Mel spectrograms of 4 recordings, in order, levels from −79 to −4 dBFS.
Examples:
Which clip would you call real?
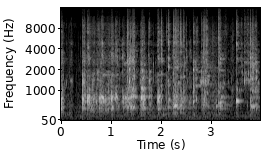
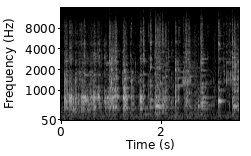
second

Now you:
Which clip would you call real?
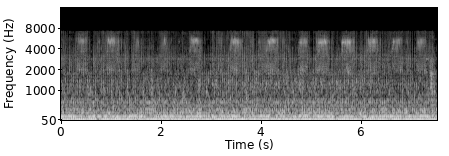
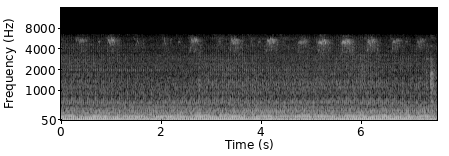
second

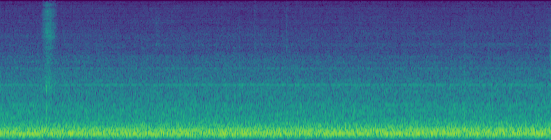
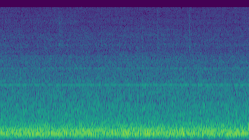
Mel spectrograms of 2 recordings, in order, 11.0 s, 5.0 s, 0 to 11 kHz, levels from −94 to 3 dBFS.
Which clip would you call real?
second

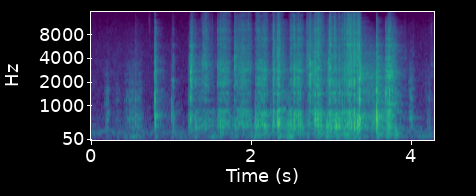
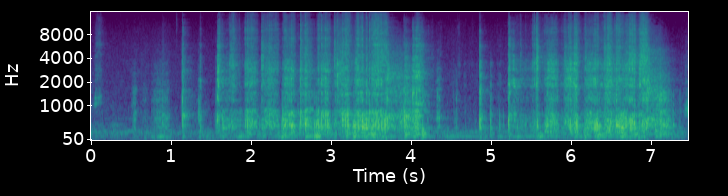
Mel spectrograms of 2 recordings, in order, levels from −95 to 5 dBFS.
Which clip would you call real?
second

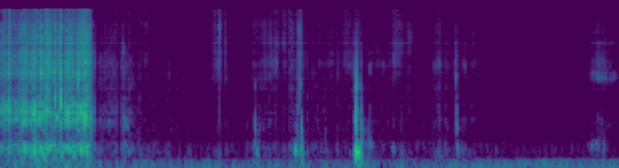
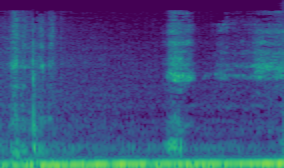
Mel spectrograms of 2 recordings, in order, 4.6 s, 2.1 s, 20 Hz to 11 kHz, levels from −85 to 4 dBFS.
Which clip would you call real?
second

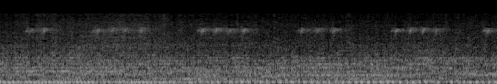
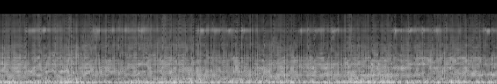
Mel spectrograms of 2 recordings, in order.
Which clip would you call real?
first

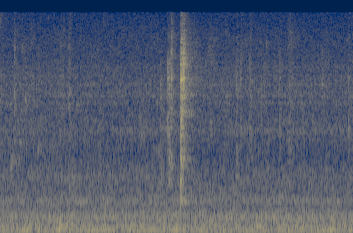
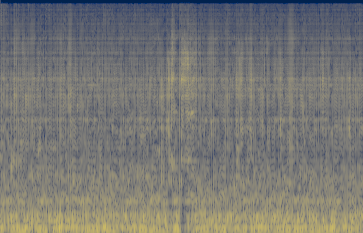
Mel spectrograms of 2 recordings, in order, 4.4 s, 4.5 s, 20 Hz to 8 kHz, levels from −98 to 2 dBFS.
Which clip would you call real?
first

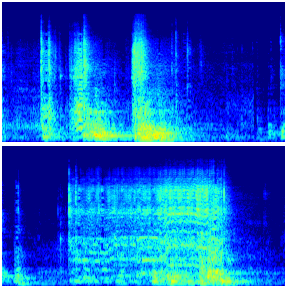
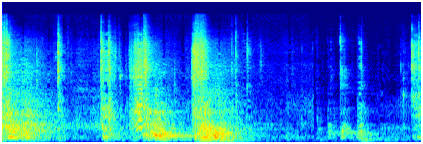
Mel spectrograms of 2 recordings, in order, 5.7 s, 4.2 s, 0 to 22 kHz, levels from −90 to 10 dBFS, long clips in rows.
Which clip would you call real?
first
